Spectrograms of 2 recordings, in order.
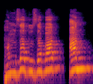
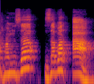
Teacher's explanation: তাহলে হামজা দুই জবর আন আওয়াজটা কোথায় যাচ্ছে নাকের মধ্যে যাচ্ছে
